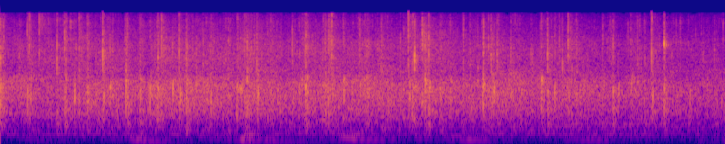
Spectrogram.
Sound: applause

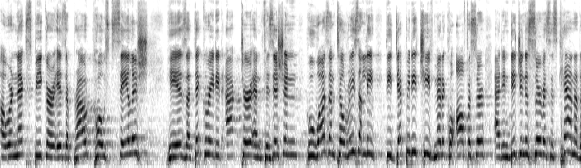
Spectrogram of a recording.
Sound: speaking French

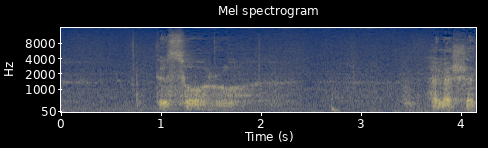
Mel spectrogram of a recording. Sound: speaks Italian

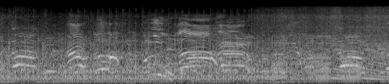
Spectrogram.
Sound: yelling

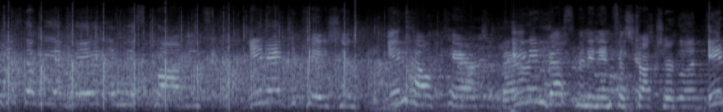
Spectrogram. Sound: applause

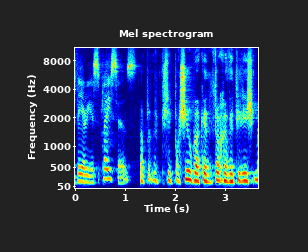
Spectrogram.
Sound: foreign language

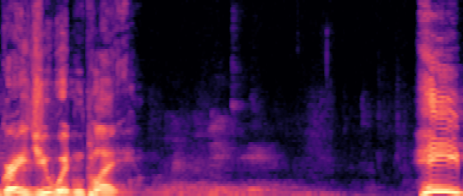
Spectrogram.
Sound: audience murmuring in agreement

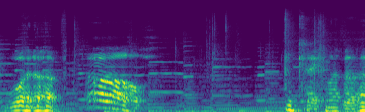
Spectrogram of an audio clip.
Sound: sound of disgust

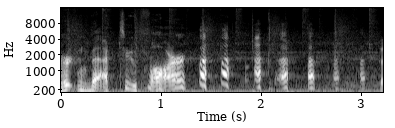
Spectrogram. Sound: laughing

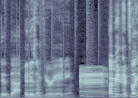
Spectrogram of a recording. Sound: buzzer rings

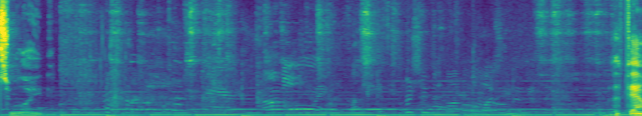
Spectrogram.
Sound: background Conversation

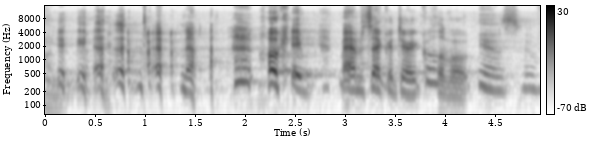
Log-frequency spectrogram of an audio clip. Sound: laughing

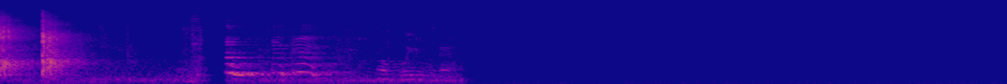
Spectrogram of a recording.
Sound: applause

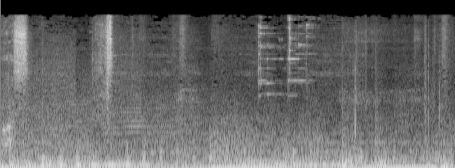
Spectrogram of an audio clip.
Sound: knife slashes

